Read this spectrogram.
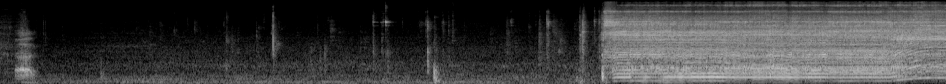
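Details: Original first-generation HPI Nitro Rush nitro RC car started after many years sitting, run about five minutes to burn off old fuel left in the tank: after handling noise, a sudden steady screaming buzz, pitch climbing slightly; running cleanly. Exhaust leaks noted.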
